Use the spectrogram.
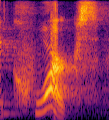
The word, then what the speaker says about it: quark: the illusion to three quarks seemed perfect. I needed an excuse for retaining the pronunciation quark despite the occurrence of mark, bark, and mark and so forth in Finnegan's Wake.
